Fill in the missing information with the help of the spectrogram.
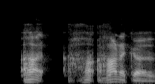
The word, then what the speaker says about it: Haneke: I've always said Haneke. – Hanukkah is how I when I looked it up, is how people pronounce it.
